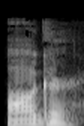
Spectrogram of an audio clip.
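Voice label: "augur", American English; AmericanBritish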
